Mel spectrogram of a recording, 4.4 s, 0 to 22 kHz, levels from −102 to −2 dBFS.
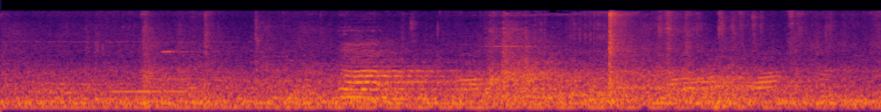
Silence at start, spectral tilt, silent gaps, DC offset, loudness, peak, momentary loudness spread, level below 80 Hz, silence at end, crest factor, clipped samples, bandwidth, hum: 0 s; -5 dB/octave; none; under 0.1%; -32 LUFS; -12 dBFS; 7 LU; -70 dBFS; 0 s; 20 dB; under 0.1%; 15.5 kHz; none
